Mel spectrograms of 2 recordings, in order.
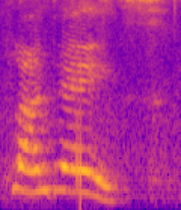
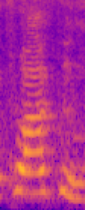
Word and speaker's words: plantain: frying some nice sweet plantains sweet sweet Haman plantains you say planting in the baham is PL but the correct pronunciation is plantain get them regie said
